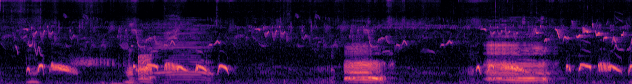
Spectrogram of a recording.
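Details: Cows being herded through village streets in the morning, giving long, deep, drawn-out moos in three separate bursts, with repeated short arched chirping calls between them.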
